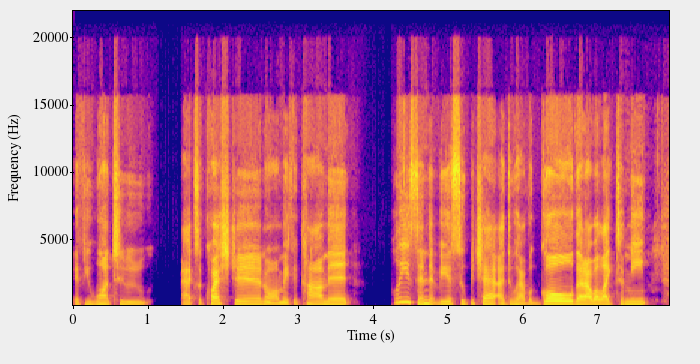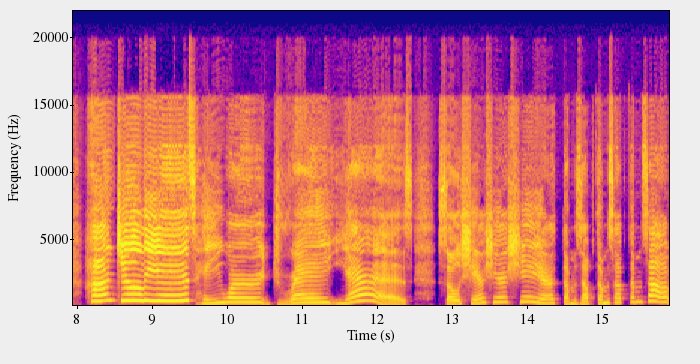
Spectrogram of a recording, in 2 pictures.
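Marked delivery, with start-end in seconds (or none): 8.1-15.9 high, slow delivery with yes stretched out. Asking viewers to share and like, doing a Vicky Diller impression. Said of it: "That's my Vicky Diller impression".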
